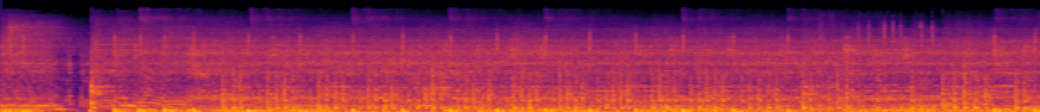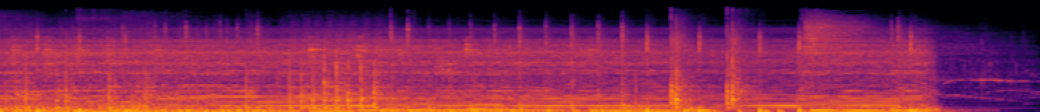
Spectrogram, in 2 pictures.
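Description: A live hardcore band playing an instrumental passage on electric guitar, bass and drum kit, with heavy bass drum. The band drops out for a moment about a second in, then plays on steadily, and the music stops suddenly near the end.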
